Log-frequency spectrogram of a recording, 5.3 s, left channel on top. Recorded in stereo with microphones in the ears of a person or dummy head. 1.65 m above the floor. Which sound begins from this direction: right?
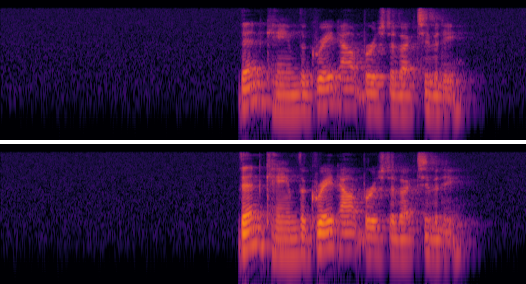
A man speaking, at 2.4 s.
